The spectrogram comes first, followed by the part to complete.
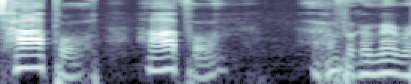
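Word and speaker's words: Hoppál: Hopel, let's see if I pronounce his name right. Hoppel. So it's Hoppel.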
